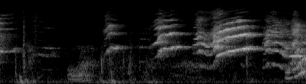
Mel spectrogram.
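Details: Cavalier King Charles Spaniel puppies indoors on a kitchen camera on a cloudy Monday morning: thin, high squeaky whines rising and falling, building into a louder run of bright, strained squeals toward the end.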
